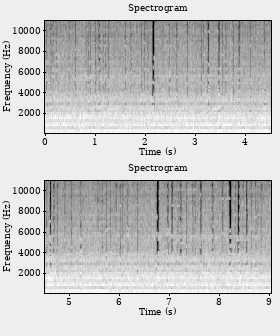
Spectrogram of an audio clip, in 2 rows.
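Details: Lodge water-system pump, reinstalled after its frozen impellers were freed: steady hum at constant pitch with no knocks while air clears the long intake line from the lake; pressure builds only slowly, to about 10 psi, pumping into the tank alone.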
